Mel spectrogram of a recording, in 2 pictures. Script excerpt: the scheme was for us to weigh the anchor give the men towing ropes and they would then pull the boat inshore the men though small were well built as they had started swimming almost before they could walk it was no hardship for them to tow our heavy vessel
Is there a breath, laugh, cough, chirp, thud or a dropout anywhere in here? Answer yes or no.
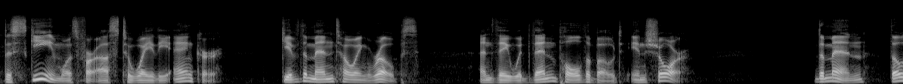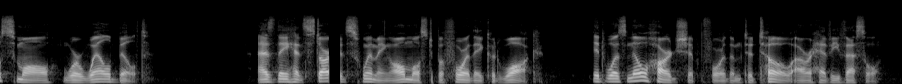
yes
